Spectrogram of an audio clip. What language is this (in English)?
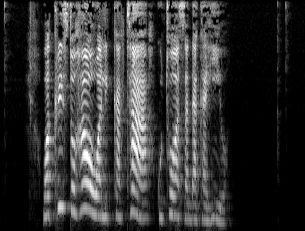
Swahili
